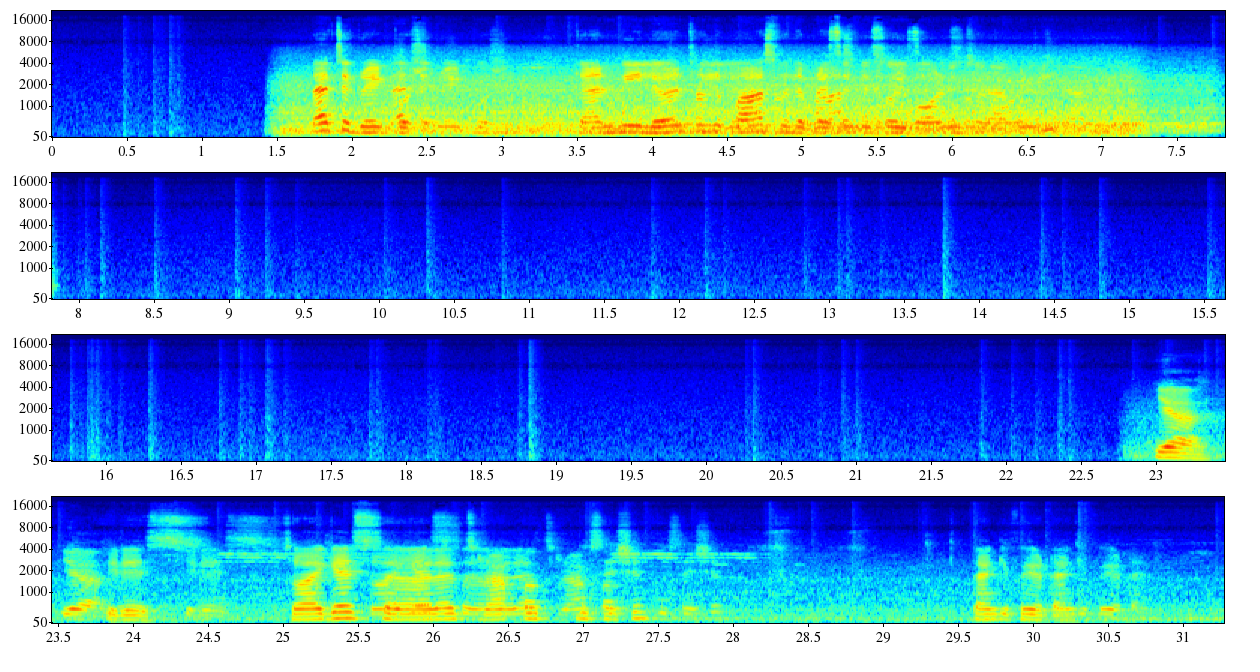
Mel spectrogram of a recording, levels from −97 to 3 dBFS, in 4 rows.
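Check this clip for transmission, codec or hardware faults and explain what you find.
One fault runs through the whole clip: echo with no canceller. The far end's loudspeaker feeds its microphone, and nothing removes it. Each phrase returns about half a second later, thinner, about 8 dB down.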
